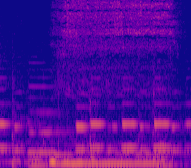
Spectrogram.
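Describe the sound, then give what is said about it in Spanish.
A person's voice makes a steady, buzzing hum, mimicking a fly, with a breathy hiss layered over it. It holds continuously for nearly two seconds, fairly loud. “Madre que era una mosca al final, ¿eh?”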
